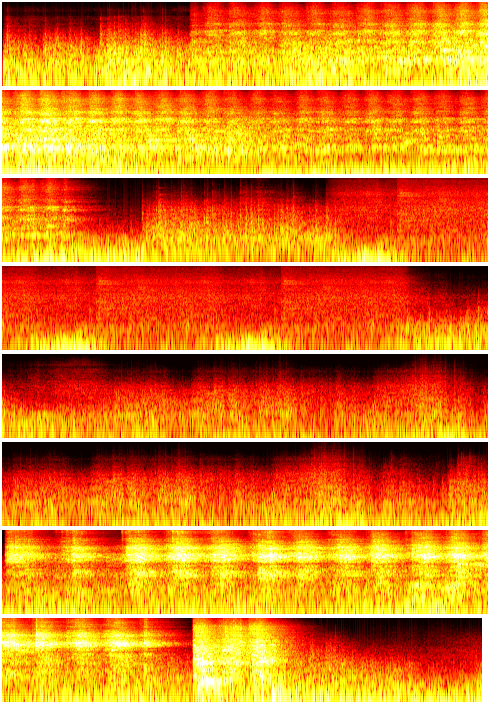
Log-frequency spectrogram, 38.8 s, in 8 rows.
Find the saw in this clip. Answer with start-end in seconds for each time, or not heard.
1.9-10.4, 29.1-36.8.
